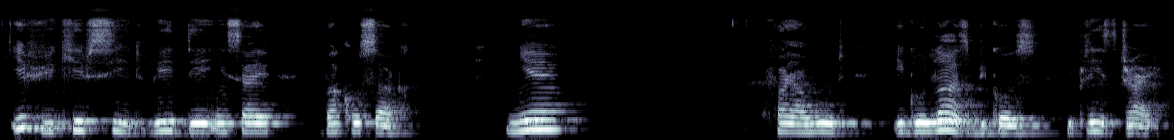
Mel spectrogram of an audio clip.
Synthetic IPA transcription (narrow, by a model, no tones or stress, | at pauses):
ifjukʰipsidwedeĩnsaɪd | bakʰosak | niə | fajawud | iɡolasbikʰɔsdipʰlesdɹaɪ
